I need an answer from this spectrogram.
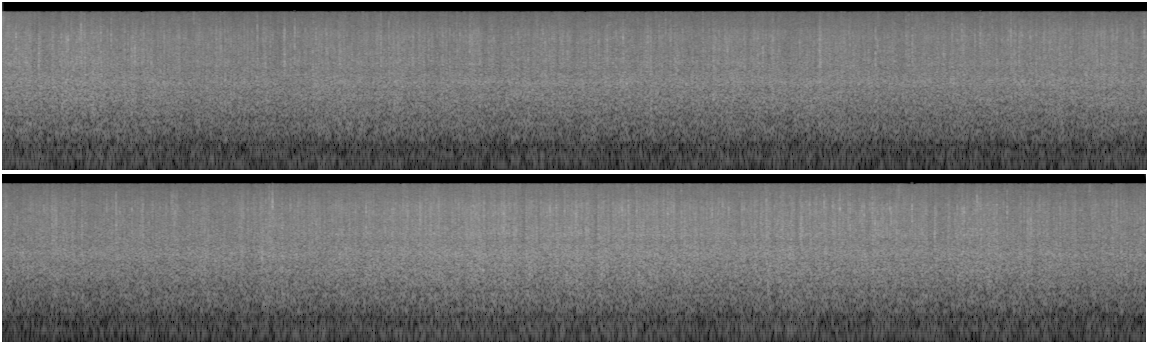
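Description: Rain falling steadily, an even, unbroken hiss with no separate drops or knocks standing out.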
